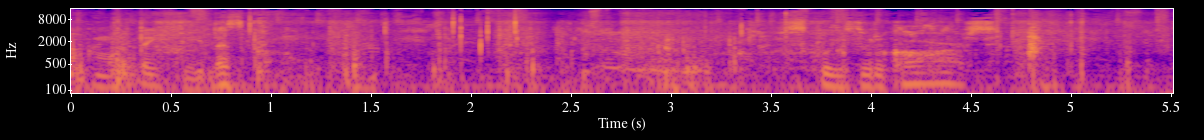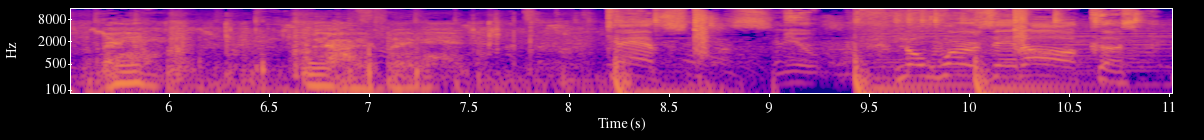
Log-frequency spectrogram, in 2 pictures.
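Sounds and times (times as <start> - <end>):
footsteps on asphalt: 0.0 - 10.3.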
